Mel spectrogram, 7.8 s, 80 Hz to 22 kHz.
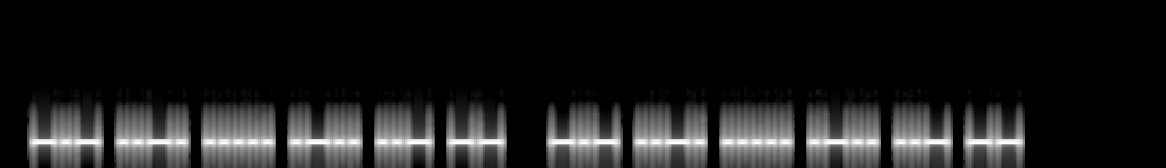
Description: Morse code, heard as a keyed tone, about 25 wpm, 700 Hz. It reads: KF5LUM KF5LUM
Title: USA Call Signs Repeated 2x 25wpm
